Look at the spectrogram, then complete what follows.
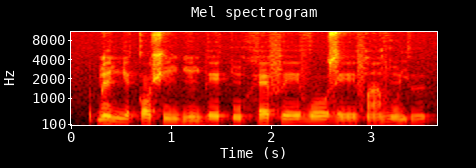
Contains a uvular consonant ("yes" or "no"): no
